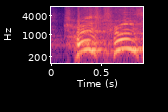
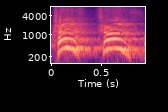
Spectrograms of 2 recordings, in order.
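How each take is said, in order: First: Truth, truth pitched much higher; high ringing proclamation; proclaimed. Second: Truth, truth much higher; high ringing proclamation; proclaimed. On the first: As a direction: ring out the truth, truth. Voicing Jesus' opening words. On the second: Voicing Jesus' words again. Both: Acted.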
